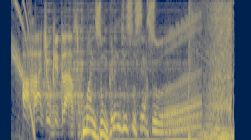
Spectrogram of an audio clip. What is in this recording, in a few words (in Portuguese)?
vinhetas a radio que traz mais um grande sucessoooo efeito voz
